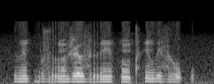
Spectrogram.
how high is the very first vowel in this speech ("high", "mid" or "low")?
high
